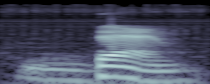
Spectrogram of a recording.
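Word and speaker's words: damn: Letter N, अगरि एम खां पोइ एन हुजे त एन ख़ामोश थी वेंदो। डैम, अटम, कॉलम, हिते ना, हिते एन जेको आहे इहो हिते कोन पढ़णो आहे।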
